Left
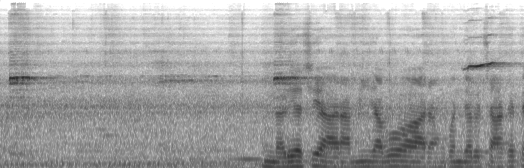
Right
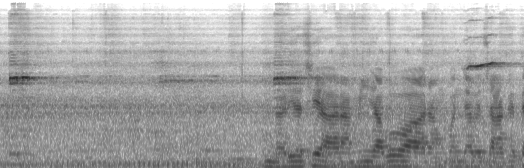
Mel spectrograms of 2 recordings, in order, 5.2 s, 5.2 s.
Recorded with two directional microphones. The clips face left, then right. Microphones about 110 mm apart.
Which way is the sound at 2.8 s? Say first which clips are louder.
Left 4 dB; 45° left (ahead or behind).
